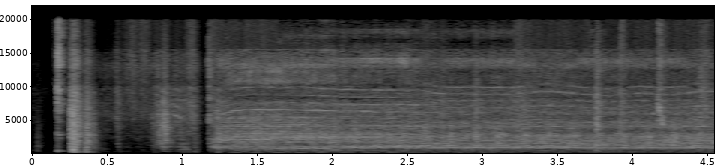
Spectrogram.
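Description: A paper card fed through a die-cutting machine, opening with a few short clatters before a steady mechanical whir runs on, close and moderately loud.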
